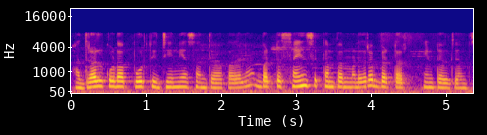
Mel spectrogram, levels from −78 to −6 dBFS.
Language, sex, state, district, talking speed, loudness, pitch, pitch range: Kannada, female, Karnataka, Raichur, 155 wpm, -18 LUFS, 215 Hz, 195-230 Hz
